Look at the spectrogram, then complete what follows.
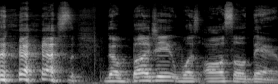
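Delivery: slow delivery, laughing through it.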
